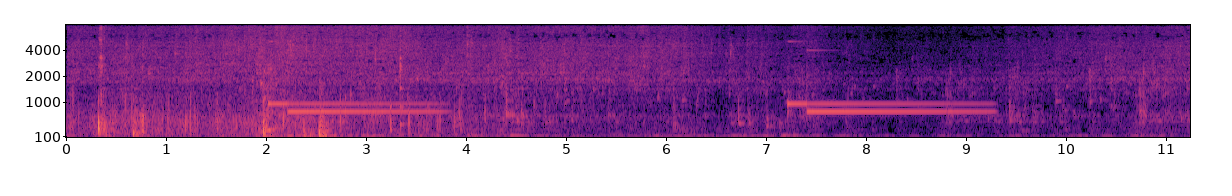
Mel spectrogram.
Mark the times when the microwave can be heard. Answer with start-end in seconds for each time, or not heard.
not heard.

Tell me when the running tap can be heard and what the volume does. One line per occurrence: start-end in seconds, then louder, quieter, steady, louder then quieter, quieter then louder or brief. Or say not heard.
0.0-11.1 quieter.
